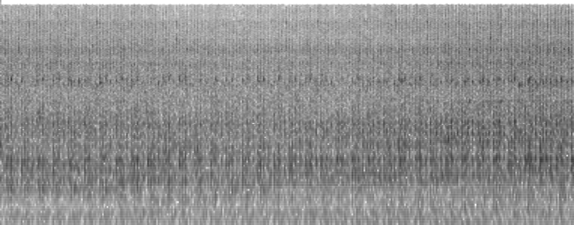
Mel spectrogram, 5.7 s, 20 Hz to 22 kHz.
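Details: Second-gen 24-valve Cummins diesel after a brief throttle blip; even, steady clatter about two firing pulses a second, no misses or hunting: normal clean idle.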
